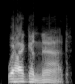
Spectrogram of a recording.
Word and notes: wagonette: American English

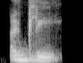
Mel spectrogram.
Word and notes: agley: Indian

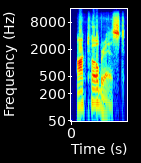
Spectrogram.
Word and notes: Octobrist: American English

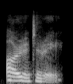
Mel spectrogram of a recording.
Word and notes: oratory: Indian

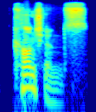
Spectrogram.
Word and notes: conscience: British English

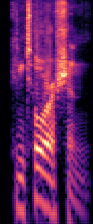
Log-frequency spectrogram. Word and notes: contortion: American English

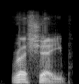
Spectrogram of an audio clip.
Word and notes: reshape: British English

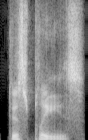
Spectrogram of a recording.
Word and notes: displease: American English

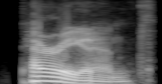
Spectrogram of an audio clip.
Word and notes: perianth: American English

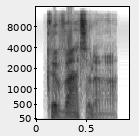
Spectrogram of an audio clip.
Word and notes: cavatina: British English

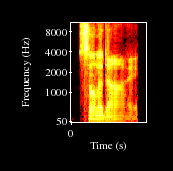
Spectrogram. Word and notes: solidi: British English

